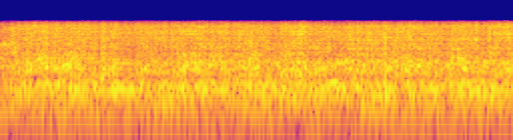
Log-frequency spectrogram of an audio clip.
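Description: Live rock band playing loud, with strummed electric guitars over bass and drums.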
